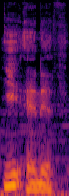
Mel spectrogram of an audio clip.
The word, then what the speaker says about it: ieneth: So y at the beginning, except in im or I, and I otherwise in the middle of a word. So some examples from Sindarin. Man ieneth lin.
